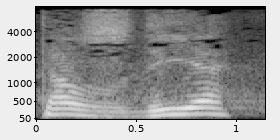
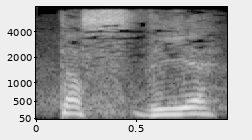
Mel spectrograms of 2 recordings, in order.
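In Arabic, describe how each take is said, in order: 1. يُمزج صوت الصاد بصوت الزاي. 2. الحرف صاد مفخمة خالصة. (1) "ليس بصاد ولا بزاي" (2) "لا نقول تصدية"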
